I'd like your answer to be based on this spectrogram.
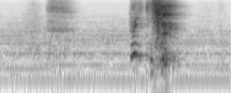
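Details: Sneeze after big buildups while the nose is running, amid repeated nose blowing: a soft inward catch of breath, then one forceful sneeze over quiet room hiss.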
